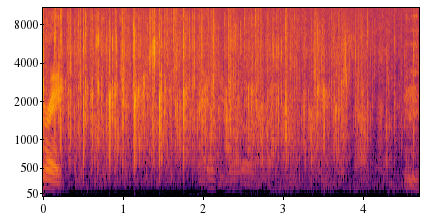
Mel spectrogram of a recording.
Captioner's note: audience clapping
